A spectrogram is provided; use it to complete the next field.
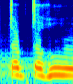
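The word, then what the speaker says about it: تبتغوا: नून उड़ गया, और ये जो अलिफ है ये सिंबल है किस चीज़ का, कि यहाँ नून ड्रॉप हुआ है, वरना इस अलिफ की कोई वजह नहीं है, इसको पढ़ते नहीं है, साइलेंट है। तब तगू वा नहीं पढ़ते इसको, तब तगू है, और ये अन की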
